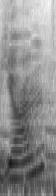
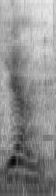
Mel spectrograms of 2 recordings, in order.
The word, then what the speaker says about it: Yun: but the problem is my first thing Yun will always be pronounced as young which makes only one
